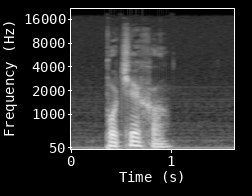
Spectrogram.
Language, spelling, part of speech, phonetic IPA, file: Polish, pociecha, noun, [pɔˈt͡ɕɛxa], Pl-pociecha.ogg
